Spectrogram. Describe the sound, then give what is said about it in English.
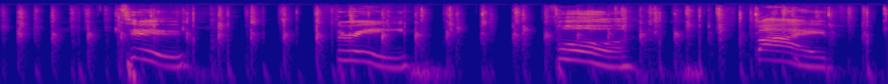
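A group claps hands in quick, steady beats, a dry patter of sharp claps running under a person's loud talk. “Let's just clap. Let's clap. He's just okay. Come on, hit the numbers. We're going to clap.”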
